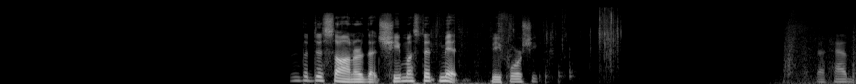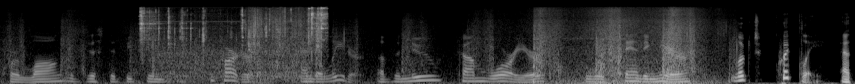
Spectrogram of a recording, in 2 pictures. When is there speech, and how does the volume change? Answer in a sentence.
The speech can be heard briefly from 3.0 to 5.3 s; and from 8.2 to 17.0 s, getting louder.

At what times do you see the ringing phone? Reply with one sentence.
The ringing phone can't be heard in this clip.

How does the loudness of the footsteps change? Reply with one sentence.
The loudness of the footsteps goes up.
